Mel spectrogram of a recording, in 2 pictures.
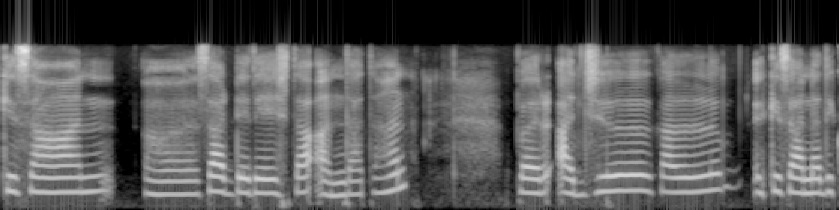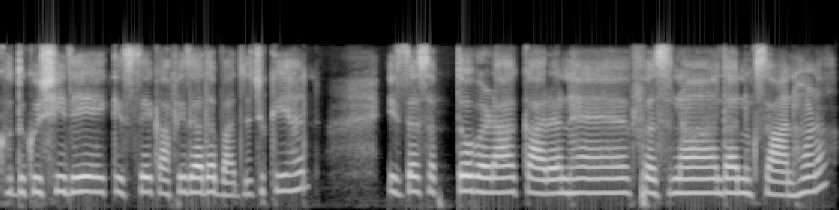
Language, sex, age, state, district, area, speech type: Punjabi, female, 18-30, Punjab, Rupnagar, urban, spontaneous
